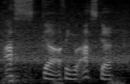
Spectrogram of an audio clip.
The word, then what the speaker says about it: Asuka: ASA I think you ASA so essentially you're it's you're saying Asuka which is how it's spelled but you're you're just missing the U out really so ASA you just saying it really quickly that's uh that's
